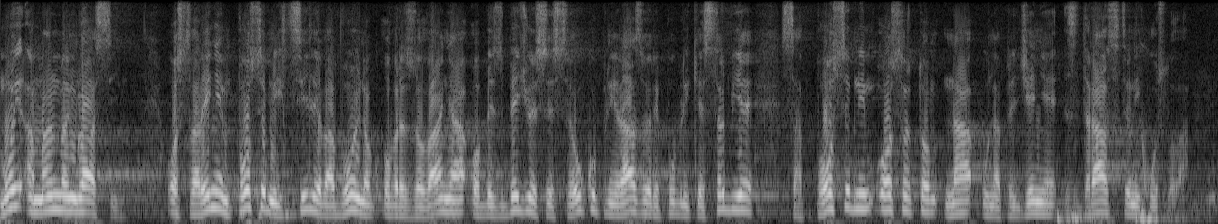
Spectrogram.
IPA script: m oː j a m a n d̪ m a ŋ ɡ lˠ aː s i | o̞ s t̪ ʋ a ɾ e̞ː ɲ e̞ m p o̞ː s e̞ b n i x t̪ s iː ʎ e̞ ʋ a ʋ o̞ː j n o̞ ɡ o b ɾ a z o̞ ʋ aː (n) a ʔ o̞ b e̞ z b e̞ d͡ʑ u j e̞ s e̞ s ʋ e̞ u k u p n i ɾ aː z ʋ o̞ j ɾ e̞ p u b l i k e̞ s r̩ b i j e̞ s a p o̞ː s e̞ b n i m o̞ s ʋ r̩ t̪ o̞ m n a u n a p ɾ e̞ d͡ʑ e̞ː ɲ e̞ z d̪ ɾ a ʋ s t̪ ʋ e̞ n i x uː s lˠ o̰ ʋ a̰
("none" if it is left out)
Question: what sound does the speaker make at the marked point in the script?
ɲ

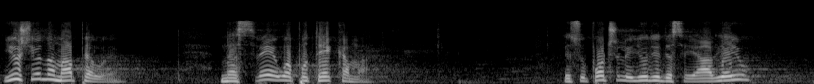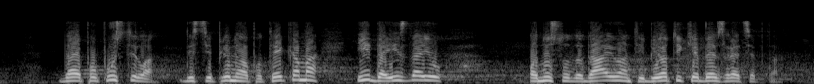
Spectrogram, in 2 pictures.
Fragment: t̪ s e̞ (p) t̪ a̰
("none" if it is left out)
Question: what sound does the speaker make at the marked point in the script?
p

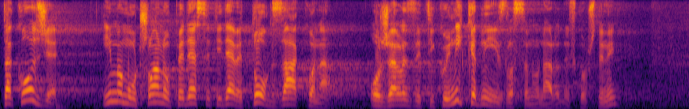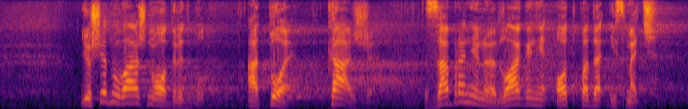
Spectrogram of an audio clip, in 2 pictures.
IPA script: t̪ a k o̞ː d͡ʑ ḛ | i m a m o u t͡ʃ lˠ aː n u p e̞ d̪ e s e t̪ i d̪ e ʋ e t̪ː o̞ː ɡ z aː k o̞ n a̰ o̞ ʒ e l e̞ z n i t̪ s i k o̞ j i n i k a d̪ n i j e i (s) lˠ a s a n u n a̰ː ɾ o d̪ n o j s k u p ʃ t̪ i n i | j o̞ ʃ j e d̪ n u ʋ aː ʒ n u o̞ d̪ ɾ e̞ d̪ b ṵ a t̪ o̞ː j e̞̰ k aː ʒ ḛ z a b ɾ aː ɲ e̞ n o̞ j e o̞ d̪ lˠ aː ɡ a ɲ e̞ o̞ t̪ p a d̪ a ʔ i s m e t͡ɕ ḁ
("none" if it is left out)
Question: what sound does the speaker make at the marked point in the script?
z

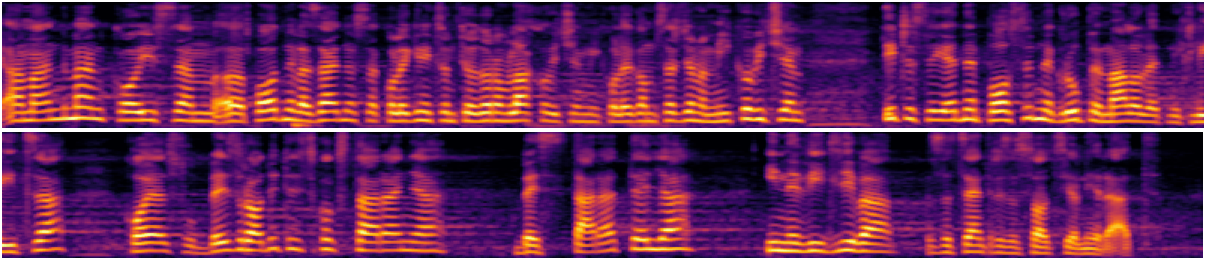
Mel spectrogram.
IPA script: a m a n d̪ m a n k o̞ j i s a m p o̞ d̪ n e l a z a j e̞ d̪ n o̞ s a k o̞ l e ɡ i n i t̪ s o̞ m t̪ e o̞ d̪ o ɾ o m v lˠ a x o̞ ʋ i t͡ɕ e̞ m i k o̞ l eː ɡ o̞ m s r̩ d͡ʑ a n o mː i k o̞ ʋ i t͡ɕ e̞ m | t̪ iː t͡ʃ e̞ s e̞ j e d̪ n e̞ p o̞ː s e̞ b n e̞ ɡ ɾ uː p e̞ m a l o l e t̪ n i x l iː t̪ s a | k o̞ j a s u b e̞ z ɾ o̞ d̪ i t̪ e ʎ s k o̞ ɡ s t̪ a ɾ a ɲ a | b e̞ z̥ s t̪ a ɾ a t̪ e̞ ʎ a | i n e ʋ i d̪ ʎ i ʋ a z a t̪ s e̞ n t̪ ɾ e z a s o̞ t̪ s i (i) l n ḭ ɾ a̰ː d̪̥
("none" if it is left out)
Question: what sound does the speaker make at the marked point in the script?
a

